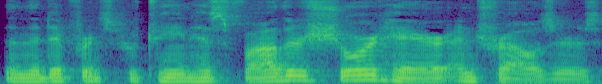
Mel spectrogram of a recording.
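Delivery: ordinary delivery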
